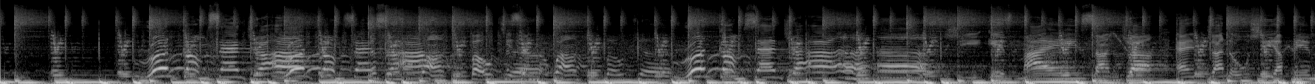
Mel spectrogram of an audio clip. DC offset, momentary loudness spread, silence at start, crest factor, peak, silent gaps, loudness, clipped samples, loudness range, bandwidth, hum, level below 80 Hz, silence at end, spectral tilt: under 0.1%; 4 LU; 0 s; 12 dB; -10 dBFS; none; -23 LUFS; under 0.1%; 1 LU; 16.5 kHz; none; -26 dBFS; 0 s; -5.5 dB/octave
